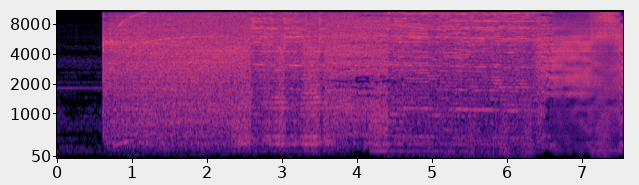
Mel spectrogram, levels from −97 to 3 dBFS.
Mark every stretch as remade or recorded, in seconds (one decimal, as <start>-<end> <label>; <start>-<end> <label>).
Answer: 0.0-6.6 recorded; 6.6-7.5 remade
